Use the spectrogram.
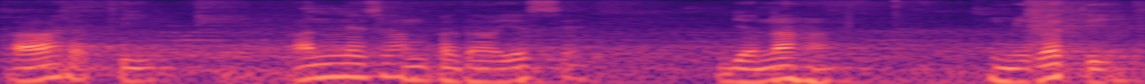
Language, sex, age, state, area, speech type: Sanskrit, male, 18-30, Uttar Pradesh, urban, spontaneous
